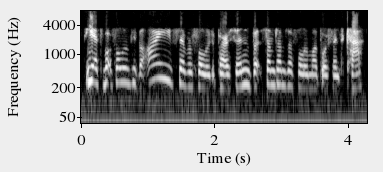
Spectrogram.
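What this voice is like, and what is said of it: Speaks with a distinctive accent. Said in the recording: “we've got the same kind of accent ... with the nice accent”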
